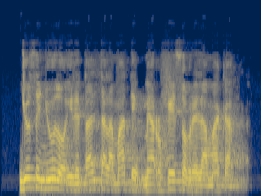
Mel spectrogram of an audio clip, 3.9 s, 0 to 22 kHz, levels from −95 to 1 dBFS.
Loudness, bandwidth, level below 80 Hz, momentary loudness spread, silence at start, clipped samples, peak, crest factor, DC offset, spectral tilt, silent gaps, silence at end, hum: -14 LUFS; 9 kHz; -54 dBFS; 5 LU; 0.3 s; under 0.1%; 0 dBFS; 14 dB; under 0.1%; -4.5 dB/octave; none; 0.2 s; none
